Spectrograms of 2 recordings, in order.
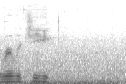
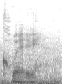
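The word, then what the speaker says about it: River Quay: me going into the river key it's pronounced River key not Quay come on dongs this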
